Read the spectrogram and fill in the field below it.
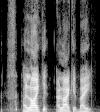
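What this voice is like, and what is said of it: Put-on British accent. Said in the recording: “you'd adopt a British accent.”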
